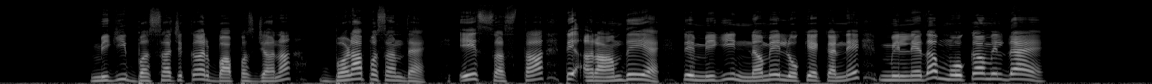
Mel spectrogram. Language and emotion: Dogri, happy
